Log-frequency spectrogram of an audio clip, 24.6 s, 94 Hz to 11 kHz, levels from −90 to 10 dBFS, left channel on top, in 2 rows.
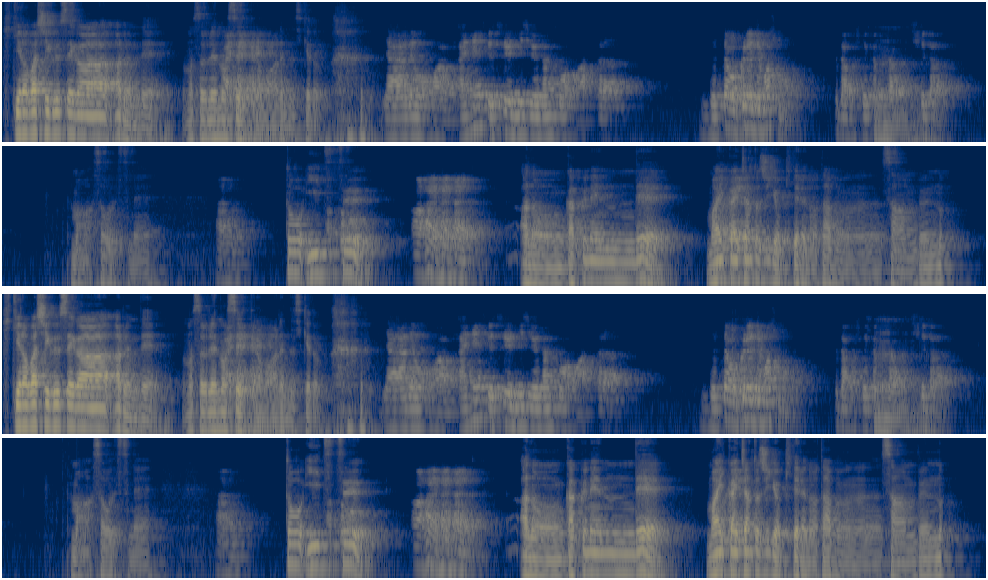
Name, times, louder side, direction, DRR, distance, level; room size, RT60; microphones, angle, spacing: voice 1, 0.0-1.9 2.3-4.6 10.9-11.3 13.2-14.1 15.8-16.8 18.8-20.5 21.1-24.0, right 3 dB, 55° right, 3 dB, 1.0 m, -34 dB
voice 2, 2.7-3.6 4.7-7.7 8.8-9.9 10.4-11.2 11.5-11.7 15.0-15.2 16.5-16.8 17.4-18.2 21.4-21.6, equal, 5° left, 0 dB, 3.1 m, -41 dB
16.5 x 6.0 x 9.3 m, 0.83 s
head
